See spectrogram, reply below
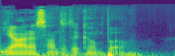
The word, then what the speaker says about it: Antetokounmpo: Kevin Durant is the best basketball player in the world, maybe second best player behind Giannis Antetokounmpo. I take KD. – Good pronunciation. Nice. – Oh, trust me, I know how to pronounce his name now.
